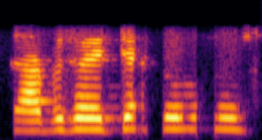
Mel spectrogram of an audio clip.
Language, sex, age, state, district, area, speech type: Assamese, female, 45-60, Assam, Golaghat, rural, conversation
